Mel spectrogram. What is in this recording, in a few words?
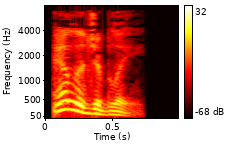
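"eligibly", British English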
